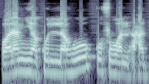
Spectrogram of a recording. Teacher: وَلَمْ يَكُنْ لَهُ كُفُوًا أَحَدٌ، تنوین کے بعد حروف حلقی کے 4 حرفوں میں سے حمزہ ہے، اس لیے یہاں اظہار ہو رہا ہے، اور احد میں قلقلہ ہو رہا ہے، وقف کی وجہ سے یہاں ساکن پڑھ رہے ہیں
